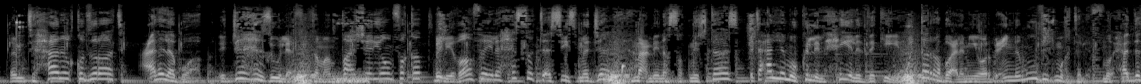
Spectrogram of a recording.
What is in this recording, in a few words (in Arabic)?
تعليق صوتي موشن جرافيك سعودي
